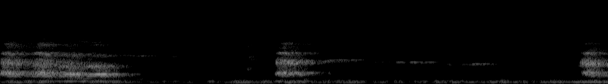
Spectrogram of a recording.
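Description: Animal calls: three short calls, one at the start, one about three seconds in and one near the end, with a fainter thin call between them, over a steady low hum.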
